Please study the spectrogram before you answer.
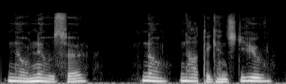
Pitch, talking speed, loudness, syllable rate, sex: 145 Hz, 145 wpm, -15 LUFS, 3.8 syllables/s, male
